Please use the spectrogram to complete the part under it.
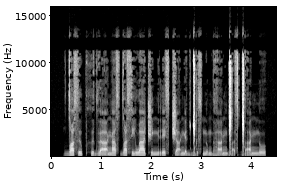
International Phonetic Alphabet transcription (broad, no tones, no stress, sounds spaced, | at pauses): dˤ ʌ s ɯ pʰ ɯ d ð a̰ ŋ a s dˤ i s i w a t͡ʃ e ŋ r e s t͡ʃ a̰ ŋ ɛ̰ d ɡ͡ǁ ɯ s n o̰ ŋ ɦ a̰ ŋ ɡ͡ǁ a̰ s ɡ͡ǁ a̰ ŋ n o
